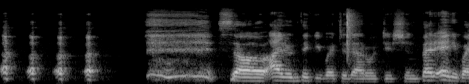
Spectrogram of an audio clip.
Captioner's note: laughs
